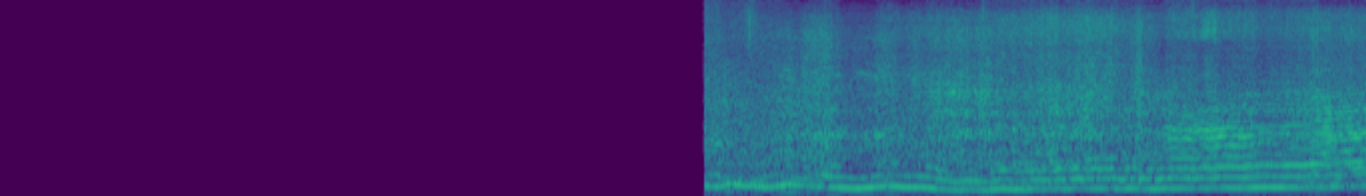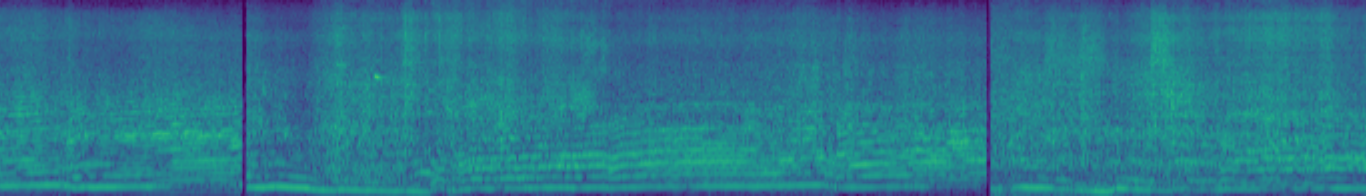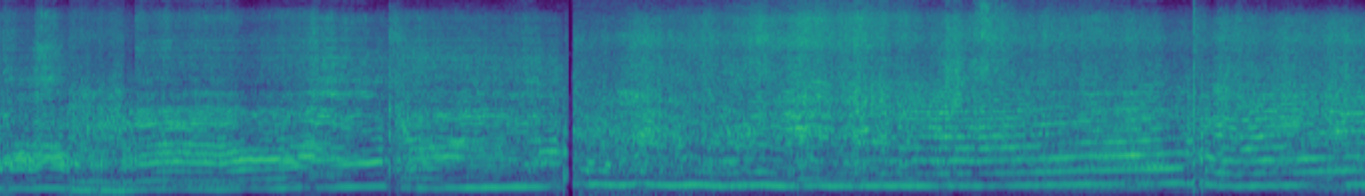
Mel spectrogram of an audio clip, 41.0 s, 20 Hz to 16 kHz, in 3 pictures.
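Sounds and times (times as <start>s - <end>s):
racing car engine accelerating: 7.0s - 40.9s.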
